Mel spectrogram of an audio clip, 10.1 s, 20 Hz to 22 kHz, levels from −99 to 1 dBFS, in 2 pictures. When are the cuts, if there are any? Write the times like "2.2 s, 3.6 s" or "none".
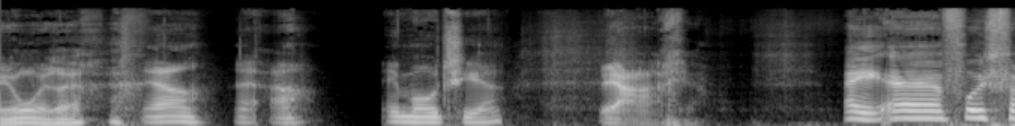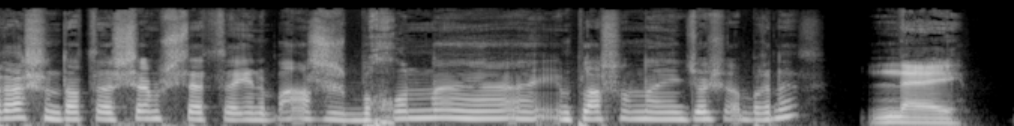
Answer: none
